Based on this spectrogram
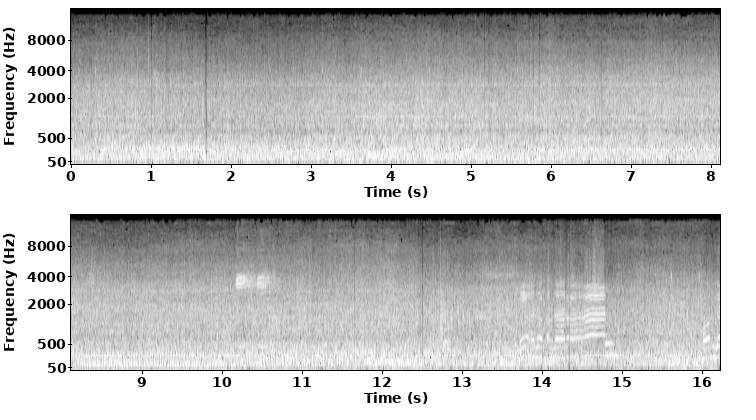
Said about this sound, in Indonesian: sebelah kanan ITC Permata Hijau saat ini belum terlalu ramai sih lalu lintas masih lancar padat tapi lancar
